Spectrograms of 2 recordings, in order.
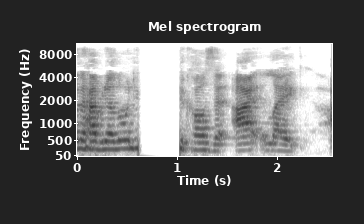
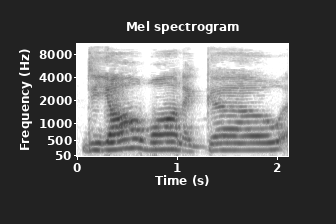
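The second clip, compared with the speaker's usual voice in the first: "y'all" and "go" stretched long in a slow Southern drawl; slower than usual. Retold or imitated. Imitating the Georgia friend's drawn-out Southern invite. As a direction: drag every word out like a Carolina drawl. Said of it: "everything is, like, five seconds long".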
